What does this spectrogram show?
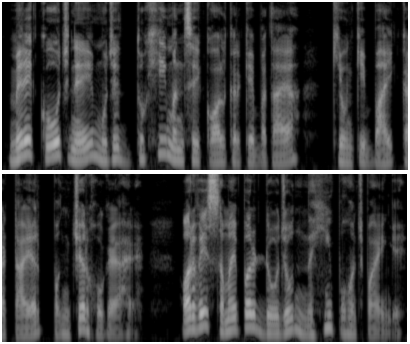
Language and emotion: Hindi, sad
